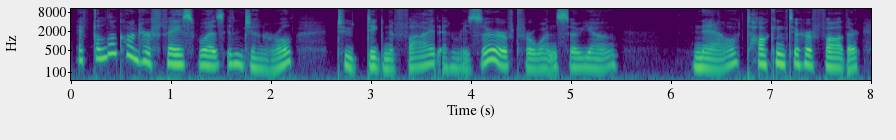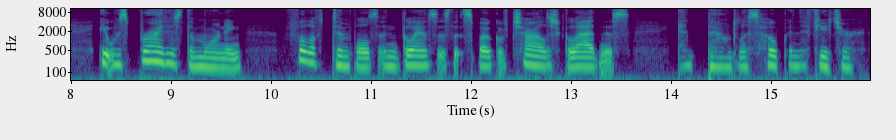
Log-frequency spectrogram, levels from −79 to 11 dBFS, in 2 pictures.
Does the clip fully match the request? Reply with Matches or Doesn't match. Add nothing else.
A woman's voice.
Matches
